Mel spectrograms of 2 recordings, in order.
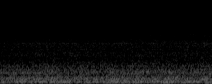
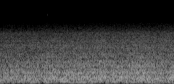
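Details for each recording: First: Home AC unit not cooling, with the thermostat calling for cool: steady blower airflow hiss with no compressor hum ever kicking in. The compressor won't start; the cause is suspected, not confirmed. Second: Indoor AC blower motor switched on during cooling troubleshooting: smooth steady rush of air with no knocking, rubbing or squeal; blower running normally, small line felt cool, no refrigerant flow felt, electrical fault hoped.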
